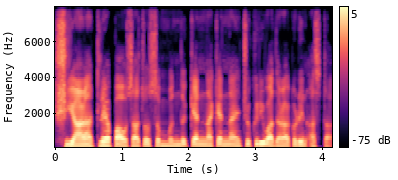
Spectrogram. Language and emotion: Goan Konkani, neutral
